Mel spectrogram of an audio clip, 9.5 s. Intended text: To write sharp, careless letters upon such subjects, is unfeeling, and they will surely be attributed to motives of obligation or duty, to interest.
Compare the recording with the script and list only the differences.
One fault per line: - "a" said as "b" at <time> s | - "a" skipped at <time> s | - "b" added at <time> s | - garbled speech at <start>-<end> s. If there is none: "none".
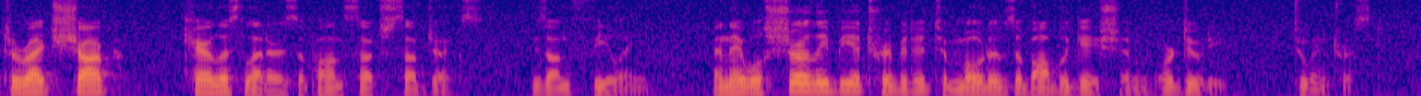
none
